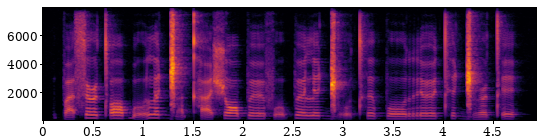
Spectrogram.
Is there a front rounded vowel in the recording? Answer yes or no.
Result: yes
